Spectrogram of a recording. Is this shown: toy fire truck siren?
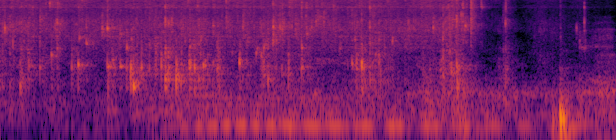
no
